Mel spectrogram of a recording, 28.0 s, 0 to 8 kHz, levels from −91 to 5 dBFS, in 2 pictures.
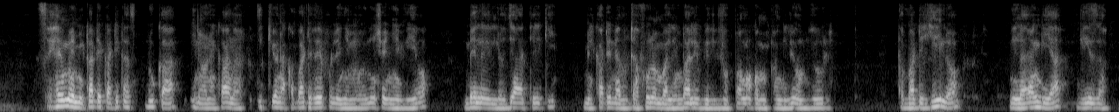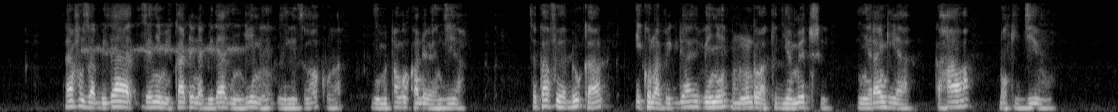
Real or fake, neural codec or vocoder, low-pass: fake; codec, 24 kHz, 3 kbps, HILCodec; 7.2 kHz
